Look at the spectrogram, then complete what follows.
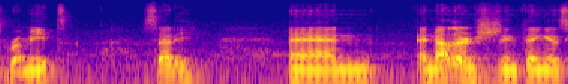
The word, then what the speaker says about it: Ramit Sethi: It sounds like it's Ramit Sethi.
